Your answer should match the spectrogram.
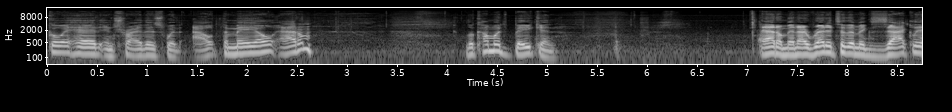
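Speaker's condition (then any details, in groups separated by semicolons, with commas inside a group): No condition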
